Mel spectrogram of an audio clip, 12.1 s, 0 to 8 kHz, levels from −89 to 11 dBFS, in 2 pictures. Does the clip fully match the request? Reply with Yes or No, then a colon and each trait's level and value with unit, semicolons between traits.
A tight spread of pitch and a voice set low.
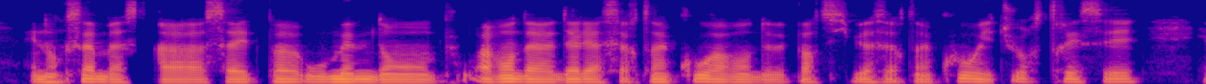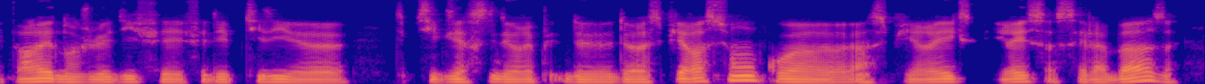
Yes: narrow, 1.9 semitones; very low, 95 Hz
